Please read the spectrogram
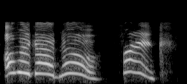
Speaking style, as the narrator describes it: she starts screaming

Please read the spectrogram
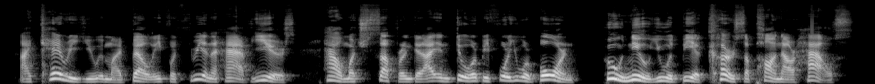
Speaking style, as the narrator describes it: As she cried, she said

